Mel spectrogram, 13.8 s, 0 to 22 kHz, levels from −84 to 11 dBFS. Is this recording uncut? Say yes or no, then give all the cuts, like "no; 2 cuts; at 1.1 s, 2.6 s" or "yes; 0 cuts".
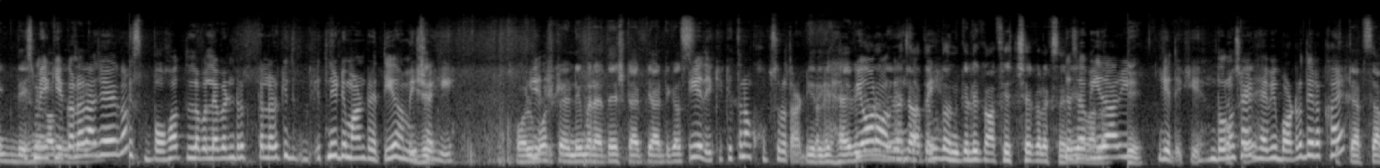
no; 2 cuts; at 1.4 s, 11.2 s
